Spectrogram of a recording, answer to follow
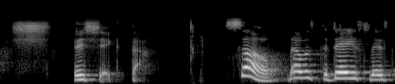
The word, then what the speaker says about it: ursäkta: Always when you see RS, you pronounce it as shh. Same thing for this word. Ursäkta, excuse me. You don't say ursäkta. No, you say ursäkta. Shh, ursäkta.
